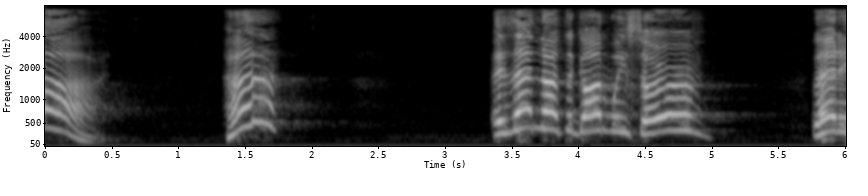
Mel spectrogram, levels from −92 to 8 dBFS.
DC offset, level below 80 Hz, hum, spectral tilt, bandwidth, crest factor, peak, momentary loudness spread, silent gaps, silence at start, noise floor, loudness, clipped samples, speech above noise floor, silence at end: under 0.1%; -88 dBFS; none; -2 dB/octave; 7.6 kHz; 20 dB; -8 dBFS; 16 LU; none; 0 s; -80 dBFS; -24 LUFS; under 0.1%; 56 dB; 0 s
